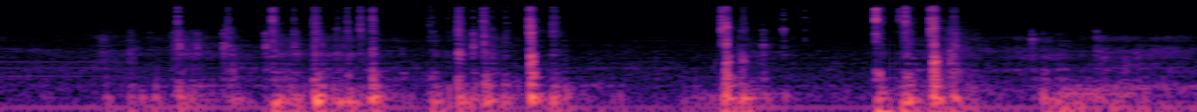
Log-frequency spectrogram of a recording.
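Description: Rapid clicking of computer keyboard keys while commands are entered in a terminal, heard up close as irregular bursts of taps with short pauses between them.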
